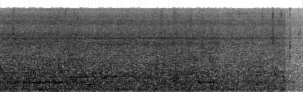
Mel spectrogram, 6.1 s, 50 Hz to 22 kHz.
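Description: Water from a burst 100-year-old water main welling up and churning through standing floodwater, a steady rushing burble that drops away and fades near the end.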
